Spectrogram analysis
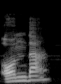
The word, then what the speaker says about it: Honda: the year 1948, the Honda, you say Honda? Vosotros no pronunciáis la H, ¿no?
